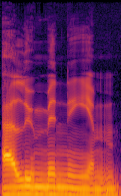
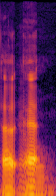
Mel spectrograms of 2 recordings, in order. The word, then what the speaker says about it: aluminium: Today we're talking about steel, wood, or glass doors, or as the British say, aluminum. Aluminium.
